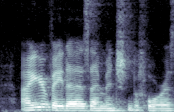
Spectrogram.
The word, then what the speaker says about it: Ayurveda: pronunciation of ayurveda so the way that i was taught was to think i your veda ayurveda as i mentioned before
